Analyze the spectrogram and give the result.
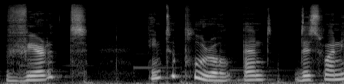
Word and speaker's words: verde: Verde. I will spell it for you. V E R D E. But although it ends at E, we drop it when we pronounce it. So we say verde, verde.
